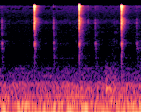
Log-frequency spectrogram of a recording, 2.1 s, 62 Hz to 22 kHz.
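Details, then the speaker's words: 1960s eight-transistor Sanyo radio (believed model 8C-028S), opened for re-capping with a dirty early PCB; the power switch gives three crisp on-clicks but only faint ticks when switched off; power switch not clicking off. "yeah listen to that on off off doesn't have the click"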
